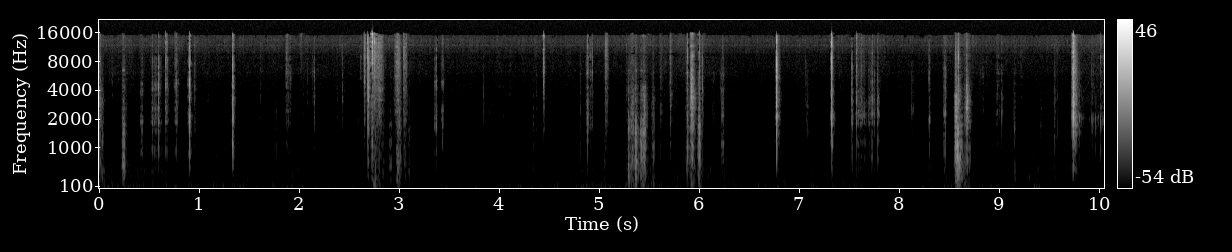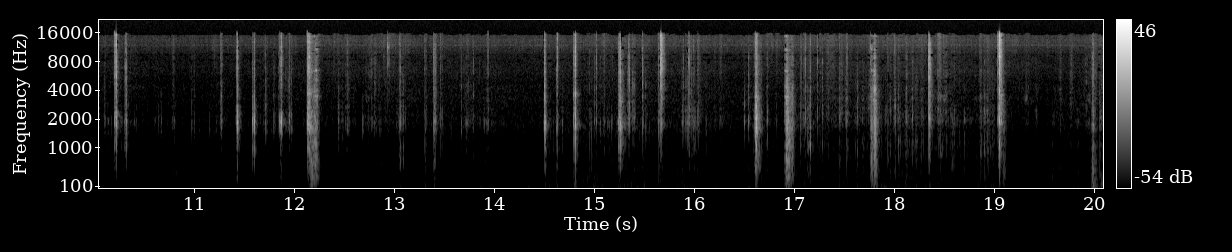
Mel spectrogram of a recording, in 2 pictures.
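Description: Plastic snap-clips of a Logitech Harmony Smart Control remote's shell clicking loose as its seam is pried open with a plastic spudger: a string of quiet, sharp, irregular clicks and small snaps.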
